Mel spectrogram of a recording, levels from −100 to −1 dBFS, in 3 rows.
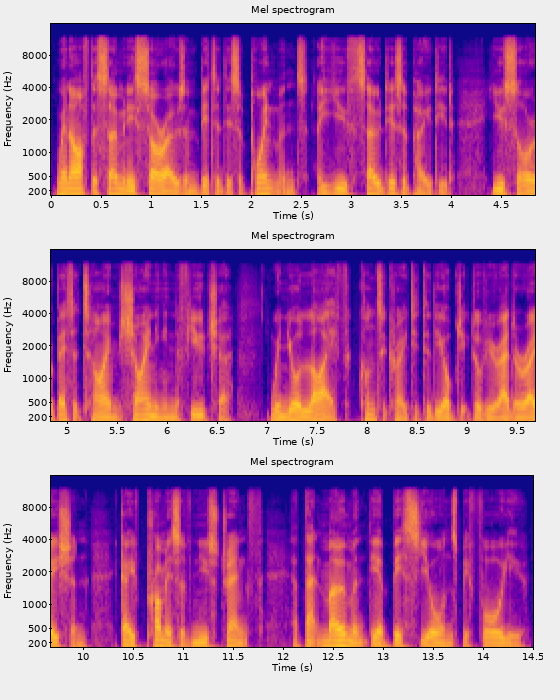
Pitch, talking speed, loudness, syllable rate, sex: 100 Hz, 180 wpm, -20 LUFS, 5.5 syllables/s, male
